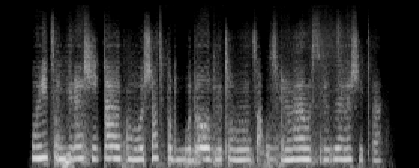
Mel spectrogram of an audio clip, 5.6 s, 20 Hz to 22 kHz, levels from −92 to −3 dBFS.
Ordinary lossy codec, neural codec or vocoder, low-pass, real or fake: none; codec, 44.1 kHz, 0.9 kbps, DAC; 19.8 kHz; fake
